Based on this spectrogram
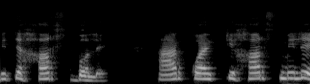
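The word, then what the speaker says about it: حرف: যদি বাংলা শব্দ বলেন তাহলে ঠিক আছে, তা আরবি শব্দকে যে হরফ বলে তাহলে সঠিক উচ্চারণ করলো না ভুল উচ্চারণ করলো? ভুল ভুল। করলো। আর হার্ফ হার্ফ হারফ, আজবর হার, হারফ।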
